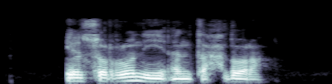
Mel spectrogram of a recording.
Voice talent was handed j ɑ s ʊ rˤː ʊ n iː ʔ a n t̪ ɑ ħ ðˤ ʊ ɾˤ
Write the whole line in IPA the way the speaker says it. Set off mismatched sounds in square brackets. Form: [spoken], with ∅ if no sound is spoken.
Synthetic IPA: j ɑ s ʊ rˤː ʊ n iː ʔ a n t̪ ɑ ħ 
